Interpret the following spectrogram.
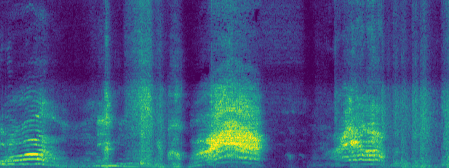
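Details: Cat going wild at the vet; a rising harmonic yowl opens, followed by two long harsh hissing bursts, with a person speaking soothingly at times.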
